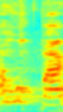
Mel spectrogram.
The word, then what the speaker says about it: chupá: Então a rupá, que se pronuncia rupá, né?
